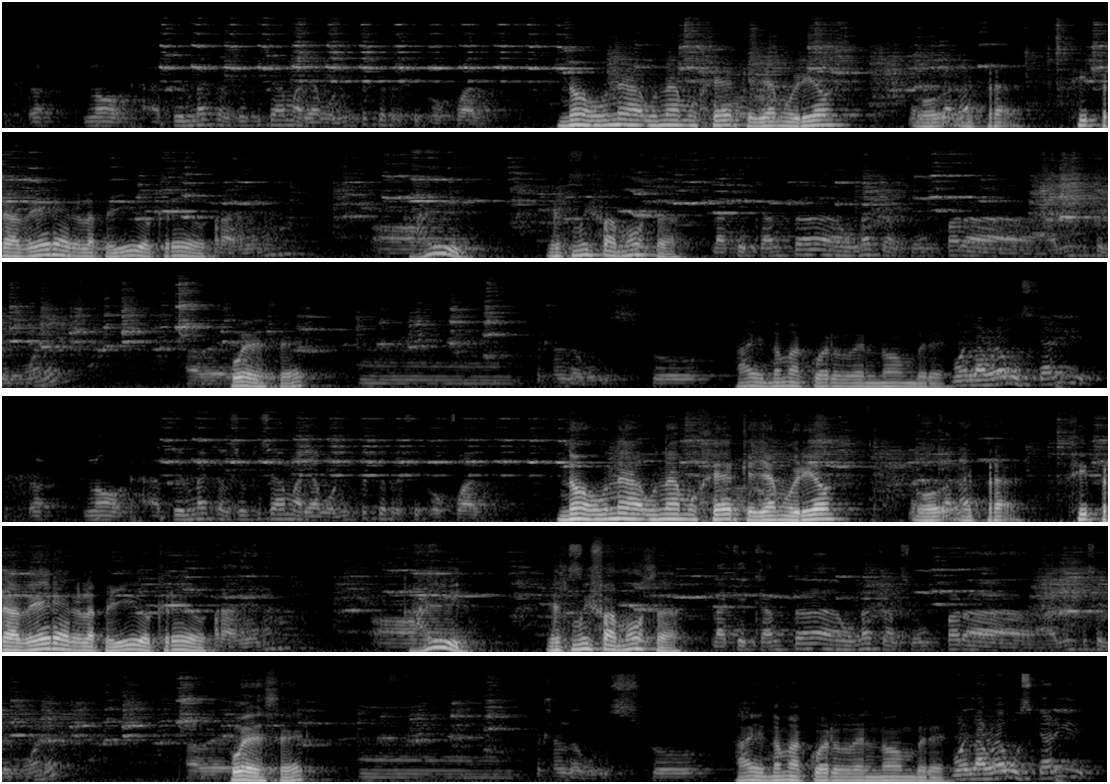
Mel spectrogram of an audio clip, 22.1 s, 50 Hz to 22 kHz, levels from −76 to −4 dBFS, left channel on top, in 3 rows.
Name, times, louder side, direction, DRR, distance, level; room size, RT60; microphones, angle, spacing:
voice 1, 0.2-3.3 4.6-5.4 6.0-6.5 8.8-9.4 9.8-10.5 11.1-11.7 12.1-15.1 16.0-16.6 17.1-19.4 21.1-22.0, right 2 dB, 35° right, 1.2 m, -43 dB
sound 1, 1.0-18.1, left 2 dB, 55° left, 3.2 m, -44 dB
voice 2, 3.7-5.6 6.1-6.7 7.1-8.8 10.1-10.5 11.0-11.9 16.3-16.8 19.6-21.0, right 5 dB, 85° right, 0.5 m, -29 dB
17.5 x 7.1 x 6.6 m
head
